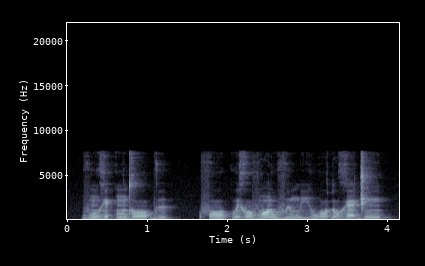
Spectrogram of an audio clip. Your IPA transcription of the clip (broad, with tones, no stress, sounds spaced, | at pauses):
v ũ˨ ɣ e˨ k ũ˦ d oː˧ b ɨ˧ | f oː˧ kʷ e˨ ɣ o˦ v ɔ̃˧ ɾ u˦ v ɨ˦˨ m iː˨ w o˨˦ ɗ o˨ ɣ ɛ˧ d͡ʒ ĩ˦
